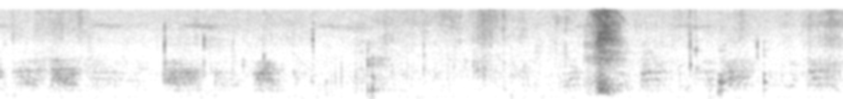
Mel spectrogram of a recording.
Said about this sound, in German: Oh, da kommt der Hund. Komm her. ja, hey, jetzt bleibst du hier. Komm, Fuß.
